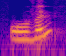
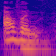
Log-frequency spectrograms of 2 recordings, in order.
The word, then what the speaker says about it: oven: So usually people mispronounce it as oven, but it has to be pronounced as oven.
